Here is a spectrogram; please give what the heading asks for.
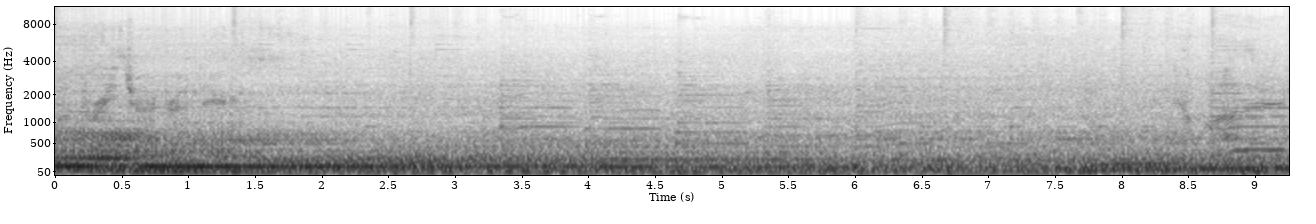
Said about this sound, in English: you see that pretty red truck? You look at it slowing down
